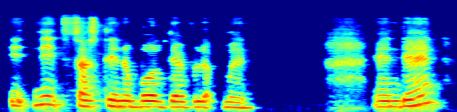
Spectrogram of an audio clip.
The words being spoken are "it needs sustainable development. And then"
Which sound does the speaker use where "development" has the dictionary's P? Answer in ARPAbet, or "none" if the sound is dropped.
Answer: P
